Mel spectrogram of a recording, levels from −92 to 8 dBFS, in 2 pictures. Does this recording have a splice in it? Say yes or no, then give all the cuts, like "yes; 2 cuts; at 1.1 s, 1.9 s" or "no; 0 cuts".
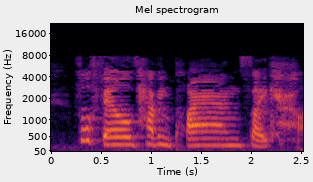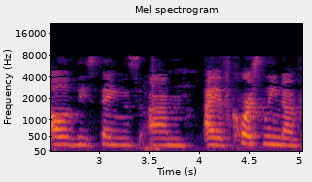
yes; 1 cut; at 4.1 s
